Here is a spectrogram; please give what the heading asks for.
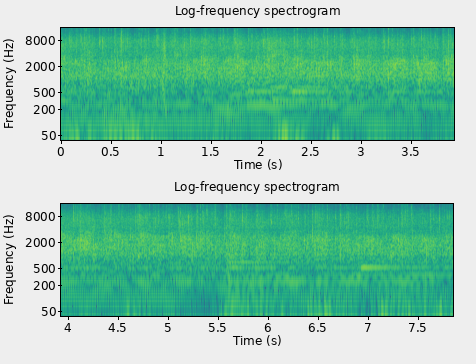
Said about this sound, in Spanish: ¿Alguien puede darle un aplauso al Rey de Reyes, al Señor de Señores?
